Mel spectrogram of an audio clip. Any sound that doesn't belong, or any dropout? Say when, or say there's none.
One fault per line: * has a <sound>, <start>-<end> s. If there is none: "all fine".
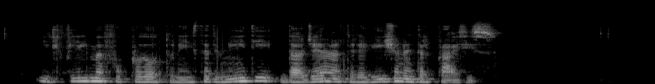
all fine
